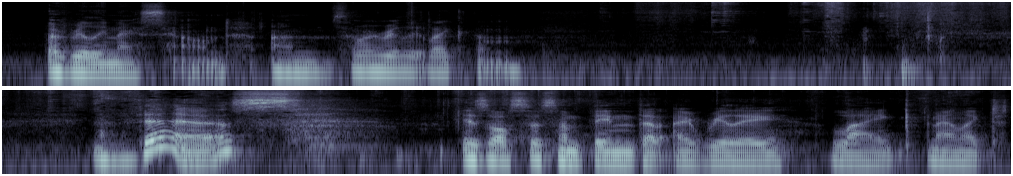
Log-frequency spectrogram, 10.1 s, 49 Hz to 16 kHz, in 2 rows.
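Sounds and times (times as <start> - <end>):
metallic jewelry clinks: 3.0 - 6.2.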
